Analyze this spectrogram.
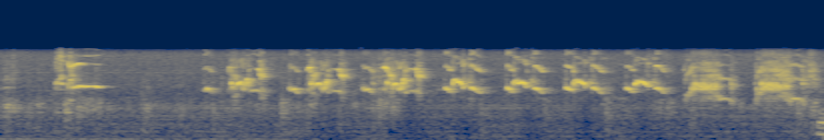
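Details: Competition-selected nightingale-style canary in training sings a steady run of short whistled syllables repeated roughly twice per second, each with a bright upswept note, after an opening call and pause.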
